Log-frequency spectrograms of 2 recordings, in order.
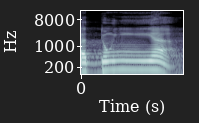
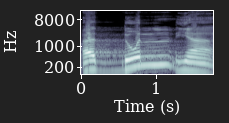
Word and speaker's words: الدنيا: يرملون، إذن حرف إدغام، لكن لا ندغم النون في الياء فنقول الدنيا، لا، يجب الإظهار، الدنيا، كما ننطق ينأون، إظهار، ويسمى إظهارا مطلقا.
